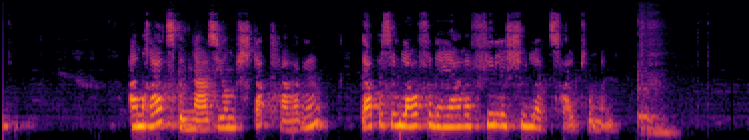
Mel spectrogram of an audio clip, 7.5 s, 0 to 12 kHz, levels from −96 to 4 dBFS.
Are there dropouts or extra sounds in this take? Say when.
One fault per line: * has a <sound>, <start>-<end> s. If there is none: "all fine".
* has a throat clearing, 6.3-6.8 s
